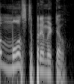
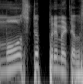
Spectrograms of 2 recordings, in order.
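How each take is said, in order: First: Said in the usual way. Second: Very slow, word by word for notes; slow dictation. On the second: Shown as a demonstration. Teacher dictating notes to class, very slow and deliberate. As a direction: spell it out slowly so students can write. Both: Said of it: "की notes में बस ये लिख लो".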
